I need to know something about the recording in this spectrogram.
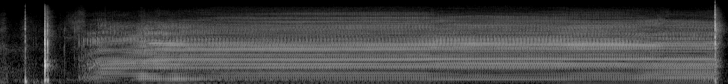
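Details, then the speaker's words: Andis Pulse dog clipper running with a freshly sharpened size 7 blade. A clean, steady high buzz at even pitch with no rattle or drag; it sounds better than before sharpening. "Sounds better than it did."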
